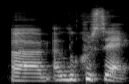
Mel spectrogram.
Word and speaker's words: Le Creuset: And then the other things I'm going to buy, they have Le Creuset, and I love Le Creuset. Le Creuset, I'm sorry, I don't pronounce the T.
